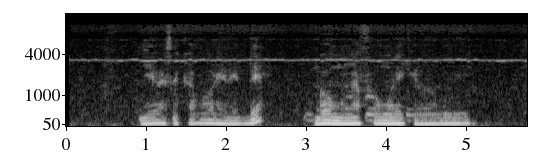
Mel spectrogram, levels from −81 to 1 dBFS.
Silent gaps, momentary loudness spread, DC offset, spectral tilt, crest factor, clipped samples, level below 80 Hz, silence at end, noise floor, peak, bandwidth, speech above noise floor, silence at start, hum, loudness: none; 22 LU; under 0.1%; -7.5 dB/octave; 12 dB; under 0.1%; -30 dBFS; 0.3 s; -46 dBFS; -8 dBFS; 11 kHz; 28 dB; 0.65 s; none; -20 LUFS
